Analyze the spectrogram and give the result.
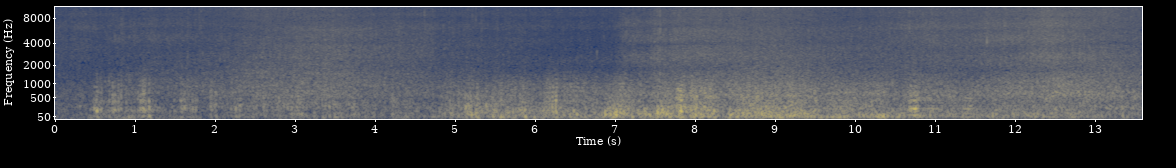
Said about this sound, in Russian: Штормило ужасно. Волны вздымались высотой с мачту. В одно мгновение Мэйфлауэр подбрасывала на самый гребень волны. В другое волны буквально накрывали корабль.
